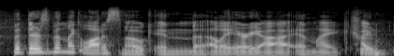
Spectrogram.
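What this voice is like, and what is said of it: Slightly cracked, scratchy voice. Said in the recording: “my voice is like a little bit cracked ... You can't hit that register today ... I apologize if I'm a little bit scratchy”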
